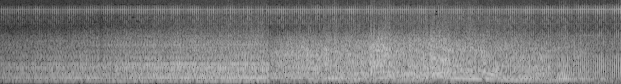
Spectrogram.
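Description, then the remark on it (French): A car engine rumbles loudly, holding a steady drone before its pitch sweeps and drops as the car slows to stop in a courtyard, the motor still running at the end. “Il va arrêter sa voiture dans la cour.”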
